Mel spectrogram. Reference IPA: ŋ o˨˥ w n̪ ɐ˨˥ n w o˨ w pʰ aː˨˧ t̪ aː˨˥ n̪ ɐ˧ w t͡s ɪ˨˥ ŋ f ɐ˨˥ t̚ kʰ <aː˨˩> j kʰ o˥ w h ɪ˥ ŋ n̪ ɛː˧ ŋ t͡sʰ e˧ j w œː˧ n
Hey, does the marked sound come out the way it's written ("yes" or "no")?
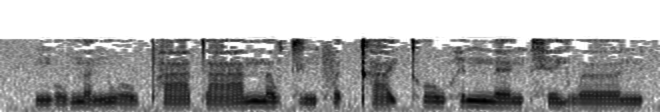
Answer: yes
